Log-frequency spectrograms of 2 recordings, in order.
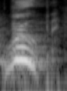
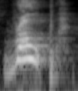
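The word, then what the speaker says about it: Rupe: She goes, it's not Roop, it's Rope. And I was like, what? So qualifying was done, and I told her, I said, I'm sorry, ma'am. And it's spelled R-U-P-E, so, I figured, it's Rope.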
